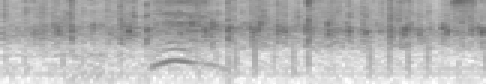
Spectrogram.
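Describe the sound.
A short burst of applause from a small group, dense irregular clapping that stays steady for about two seconds, with a brief voiced sound rising and falling partway through.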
